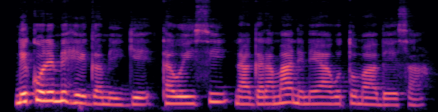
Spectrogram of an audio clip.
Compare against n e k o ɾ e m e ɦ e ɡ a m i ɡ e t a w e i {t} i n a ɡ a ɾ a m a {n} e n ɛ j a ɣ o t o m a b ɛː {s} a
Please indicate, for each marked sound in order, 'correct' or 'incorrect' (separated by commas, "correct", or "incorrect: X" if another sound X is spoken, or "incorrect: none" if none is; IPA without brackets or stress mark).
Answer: incorrect: s, correct, correct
